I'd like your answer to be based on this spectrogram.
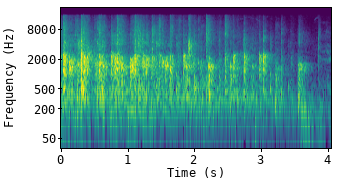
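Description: Applause from an audience at a robotics camp exhibition in Anguilla, a steady patter of many hands clapping at moderate volume that gradually thins toward the end.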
